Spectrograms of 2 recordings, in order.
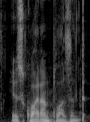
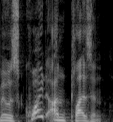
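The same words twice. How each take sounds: First: Much softer and lower, deadpan; muttered wry repeat. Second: Said in the usual way. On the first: Shown as a demonstration. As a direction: drop it to a dry understated aside.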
